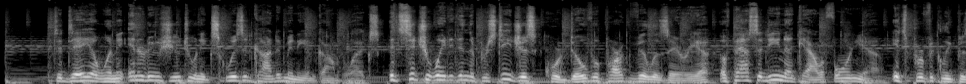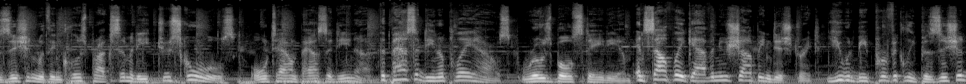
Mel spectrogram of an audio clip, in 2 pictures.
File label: radio podcast ad; 330 Cordova St; iheart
